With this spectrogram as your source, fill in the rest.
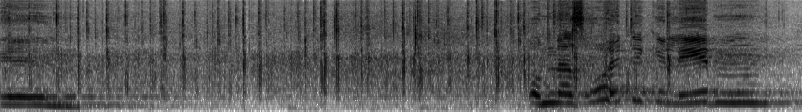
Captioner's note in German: Beifall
